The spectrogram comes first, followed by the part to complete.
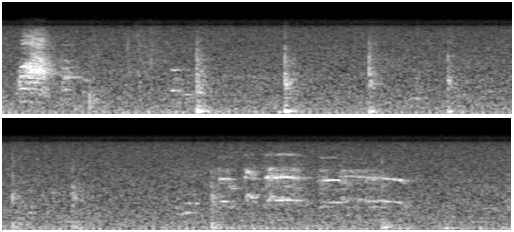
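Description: A rooster crowing in a drawn-out, broken call from about seven seconds in. Before it, a basketball bounces on a concrete court with sharp knocks, about one a second.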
